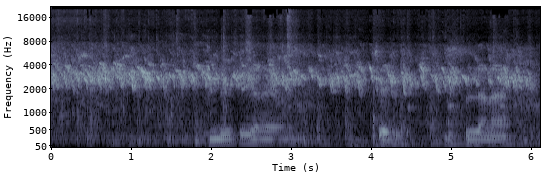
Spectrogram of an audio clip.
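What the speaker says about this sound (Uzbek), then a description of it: "Hozir anaqa broiler donini yeyaptimi?" Broiler chickens on a small farm cluck repeatedly while eating starter feed, a busy flock chorus with bursts of loud, close clucks and rustling throughout.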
